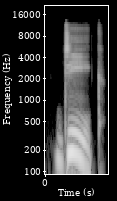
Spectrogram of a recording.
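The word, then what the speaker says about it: deque: पर जिसका नाम है डीक। आप इसे क्यू का एक एडवांस्ड या ज्यादा पावरफुल वर्जन समझ सकते हो। डे क्यू जिसको हम डेक की तरह प्रोनाउंस करते हैं।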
